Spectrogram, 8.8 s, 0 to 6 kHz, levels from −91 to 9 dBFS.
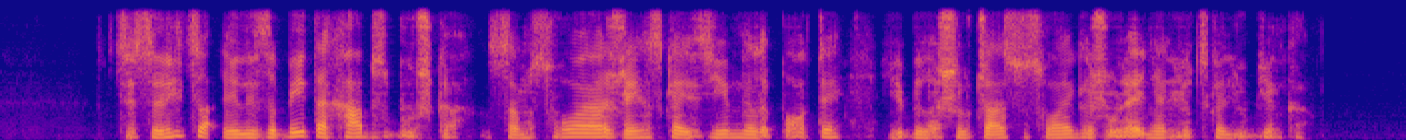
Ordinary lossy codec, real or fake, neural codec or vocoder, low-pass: none; fake; vocoder, 22.05 kHz, 80 mel bands, HiFi-GAN; 5.4 kHz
